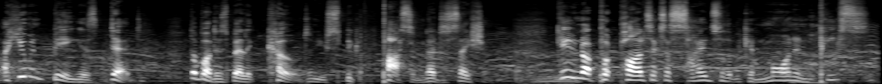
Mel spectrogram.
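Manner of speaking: bad British accent, mock outrage at talk of legislation; terrible British accent. Player reading the game's event aloud, terrible British accent. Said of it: "my terrible British accent".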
